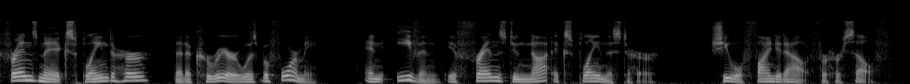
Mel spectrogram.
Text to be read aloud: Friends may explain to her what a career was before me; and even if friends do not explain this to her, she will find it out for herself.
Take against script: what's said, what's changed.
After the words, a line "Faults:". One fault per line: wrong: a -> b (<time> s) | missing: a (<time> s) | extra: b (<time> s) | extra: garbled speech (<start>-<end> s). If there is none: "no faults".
Friends may explain to her that a career was before me; and even if friends do not explain this to her, she will find it out for herself.
Faults:
wrong: what -> that (1.7 s)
